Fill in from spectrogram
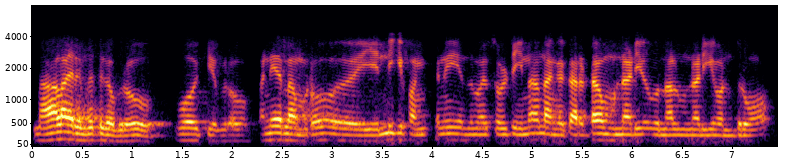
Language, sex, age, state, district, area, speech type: Tamil, male, 18-30, Tamil Nadu, Perambalur, rural, conversation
